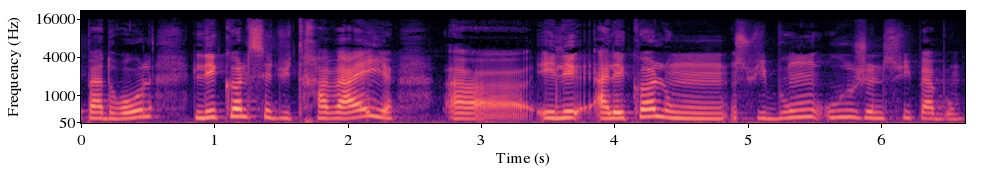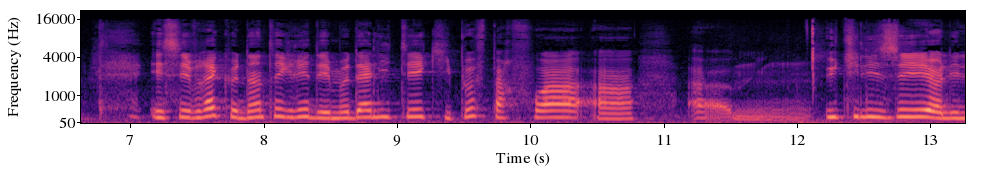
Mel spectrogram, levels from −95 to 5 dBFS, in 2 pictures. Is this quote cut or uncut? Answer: cut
